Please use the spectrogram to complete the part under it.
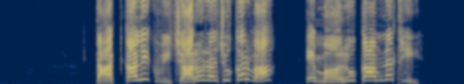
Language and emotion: Gujarati, angry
